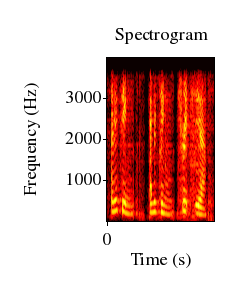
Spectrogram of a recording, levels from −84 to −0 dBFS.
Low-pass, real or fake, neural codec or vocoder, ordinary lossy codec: 3.6 kHz; fake; codec, 44.1 kHz, 2.6 kbps, SNAC; none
